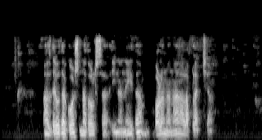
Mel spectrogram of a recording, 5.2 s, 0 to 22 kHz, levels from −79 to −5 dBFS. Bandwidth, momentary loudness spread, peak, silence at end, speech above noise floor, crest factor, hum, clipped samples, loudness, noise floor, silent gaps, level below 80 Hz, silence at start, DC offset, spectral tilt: 8.2 kHz; 9 LU; 0 dBFS; 1 s; 43 dB; 20 dB; none; under 0.1%; -18 LUFS; -61 dBFS; none; -54 dBFS; 0.35 s; under 0.1%; -3 dB/octave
